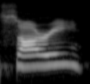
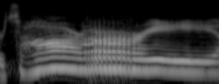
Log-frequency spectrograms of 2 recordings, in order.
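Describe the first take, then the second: First: Said in the usual way. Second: "sorry" with a long, rolled R; mock-penitent "sorry", vowels and R stretched out. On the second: Shown as a demonstration. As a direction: draw out "sorry", trilling the R theatrically. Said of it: "roll your O and U and your R".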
